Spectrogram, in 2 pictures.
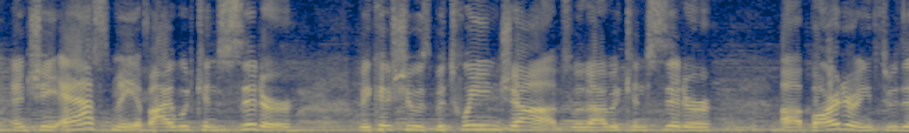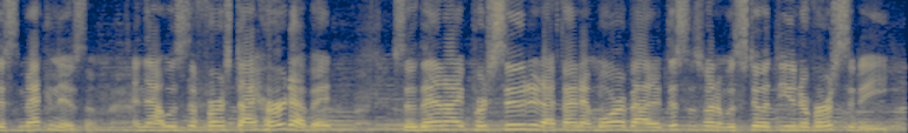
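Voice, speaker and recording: Noticeable background noise accompanies a woman speaking fairly quickly at a fairly high pitch with ordinary pitch variation. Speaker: small business owner, career coach. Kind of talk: interview testimonial. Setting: community launch event.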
